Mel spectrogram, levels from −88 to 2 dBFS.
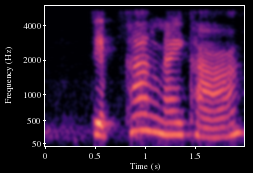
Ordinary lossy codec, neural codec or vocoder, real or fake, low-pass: none; vocoder, 44.1 kHz, 128 mel bands, Pupu-Vocoder; fake; 5.4 kHz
